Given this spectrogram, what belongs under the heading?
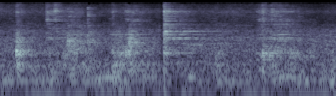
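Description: Cluster beans tipped into softened tomatoes in a pan, giving scattered metallic clinks and clatter of utensil against pan, with a sharp knock in the middle, close by and moderately loud, no talking.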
